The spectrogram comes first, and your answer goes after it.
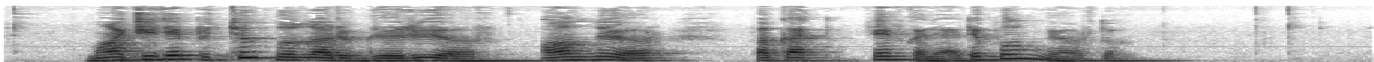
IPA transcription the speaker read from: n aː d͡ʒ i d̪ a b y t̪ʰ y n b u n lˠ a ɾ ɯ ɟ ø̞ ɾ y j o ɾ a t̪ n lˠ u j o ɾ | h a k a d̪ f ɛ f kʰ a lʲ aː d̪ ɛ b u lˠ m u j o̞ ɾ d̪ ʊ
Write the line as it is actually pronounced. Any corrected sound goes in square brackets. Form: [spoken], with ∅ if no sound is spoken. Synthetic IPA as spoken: [m] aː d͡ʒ i d̪ [ɛ] b y t̪ʰ y n b u n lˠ a ɾ ɯ ɟ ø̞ ɾ y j o ɾ a [∅] n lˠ [ɯ] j o ɾ | [f] a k a [t̪] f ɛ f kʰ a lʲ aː d̪ ɛ b u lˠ m u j o̞ ɾ d̪ ʊ

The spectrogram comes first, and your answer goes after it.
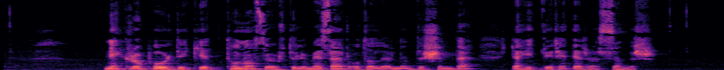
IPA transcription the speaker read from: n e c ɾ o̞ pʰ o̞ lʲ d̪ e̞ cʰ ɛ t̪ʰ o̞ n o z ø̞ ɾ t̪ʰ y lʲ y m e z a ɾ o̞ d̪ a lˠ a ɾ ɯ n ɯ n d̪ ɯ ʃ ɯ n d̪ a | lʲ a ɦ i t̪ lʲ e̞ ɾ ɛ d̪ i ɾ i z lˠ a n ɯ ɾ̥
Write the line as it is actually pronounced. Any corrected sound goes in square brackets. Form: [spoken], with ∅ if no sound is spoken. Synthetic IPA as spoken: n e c ɾ o̞ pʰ o̞ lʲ d̪ e̞ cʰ [i] t̪ʰ o̞ n o z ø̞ ɾ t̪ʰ y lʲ y m e z a ɾ o̞ d̪ a lˠ a ɾ ɯ n ɯ n d̪ ɯ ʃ ɯ n d̪ a | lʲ a ɦ i t̪ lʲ e̞ ɾ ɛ d̪ [ɛ] ɾ [a] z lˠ a n ɯ ɾ̥

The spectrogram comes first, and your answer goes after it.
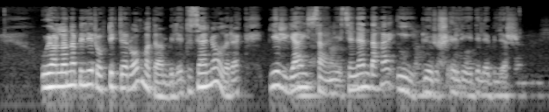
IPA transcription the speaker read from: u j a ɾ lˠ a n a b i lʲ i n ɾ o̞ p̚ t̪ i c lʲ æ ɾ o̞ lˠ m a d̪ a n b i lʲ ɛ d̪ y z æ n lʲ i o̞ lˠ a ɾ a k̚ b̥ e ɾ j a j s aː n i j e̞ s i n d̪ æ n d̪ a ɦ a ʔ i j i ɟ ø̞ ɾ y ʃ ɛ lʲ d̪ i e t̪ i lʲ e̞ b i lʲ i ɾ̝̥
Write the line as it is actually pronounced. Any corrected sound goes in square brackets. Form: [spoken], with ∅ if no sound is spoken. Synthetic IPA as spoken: u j a ɾ lˠ a n a b i lʲ i [∅] ɾ o̞ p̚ t̪ i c lʲ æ ɾ o̞ lˠ m a d̪ a n b i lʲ ɛ d̪ y z æ n lʲ i o̞ lˠ a ɾ a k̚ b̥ [i] ɾ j a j s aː n i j e̞ s i n d̪ æ n d̪ a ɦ a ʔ i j i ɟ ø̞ ɾ y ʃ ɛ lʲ d̪ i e [d̪] i lʲ e̞ b i lʲ i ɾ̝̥

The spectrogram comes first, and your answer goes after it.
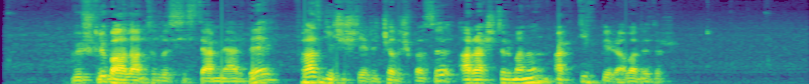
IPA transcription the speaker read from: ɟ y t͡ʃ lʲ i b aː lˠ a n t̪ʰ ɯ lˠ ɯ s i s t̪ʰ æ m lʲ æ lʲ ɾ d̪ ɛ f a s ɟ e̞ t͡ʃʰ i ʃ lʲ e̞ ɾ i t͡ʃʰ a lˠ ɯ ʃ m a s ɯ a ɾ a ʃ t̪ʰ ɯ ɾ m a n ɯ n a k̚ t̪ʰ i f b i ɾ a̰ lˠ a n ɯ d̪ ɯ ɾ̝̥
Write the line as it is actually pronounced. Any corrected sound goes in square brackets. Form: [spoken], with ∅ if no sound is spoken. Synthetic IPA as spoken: ɟ y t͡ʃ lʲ [y] b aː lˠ a n t̪ʰ ɯ lˠ ɯ s i s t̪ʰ æ m lʲ æ [∅] ɾ d̪ ɛ f a [z] ɟ e̞ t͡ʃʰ i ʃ lʲ e̞ ɾ i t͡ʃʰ a lˠ ɯ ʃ m a s ɯ a ɾ a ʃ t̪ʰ ɯ ɾ m a n ɯ n a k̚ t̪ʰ i f b i ɾ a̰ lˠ a n ɯ d̪ ɯ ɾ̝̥

